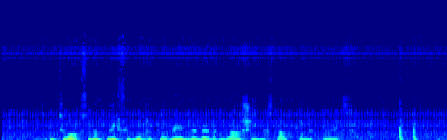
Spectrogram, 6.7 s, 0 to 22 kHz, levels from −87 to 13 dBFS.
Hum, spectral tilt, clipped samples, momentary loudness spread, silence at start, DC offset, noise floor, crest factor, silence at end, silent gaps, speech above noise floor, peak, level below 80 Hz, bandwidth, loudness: none; -8 dB/octave; under 0.1%; 21 LU; 0.05 s; under 0.1%; -64 dBFS; 18 dB; 0 s; none; 20 dB; -26 dBFS; -68 dBFS; 16.5 kHz; -46 LUFS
